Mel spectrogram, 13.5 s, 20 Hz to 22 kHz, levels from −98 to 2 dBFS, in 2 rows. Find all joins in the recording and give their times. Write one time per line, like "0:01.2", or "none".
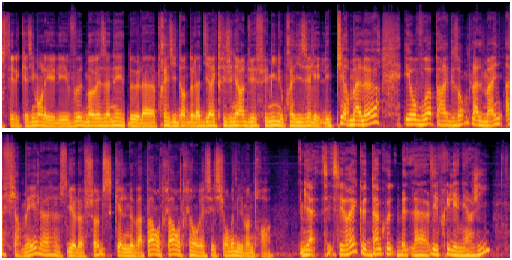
0:01.6
0:07.6
0:09.0
0:12.0
0:12.5

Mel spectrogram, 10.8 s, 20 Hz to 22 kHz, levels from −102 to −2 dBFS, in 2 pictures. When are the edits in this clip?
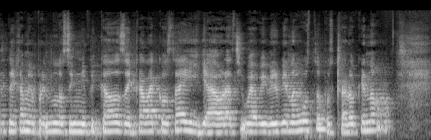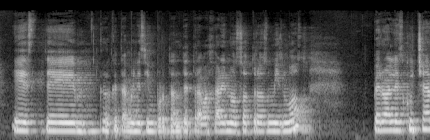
none

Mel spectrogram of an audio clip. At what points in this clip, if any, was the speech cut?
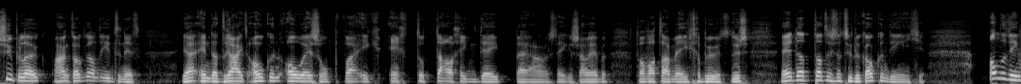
none

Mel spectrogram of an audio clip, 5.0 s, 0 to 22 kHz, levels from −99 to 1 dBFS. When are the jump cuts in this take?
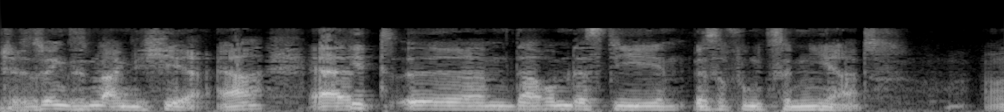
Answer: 0:01.7
0:03.5

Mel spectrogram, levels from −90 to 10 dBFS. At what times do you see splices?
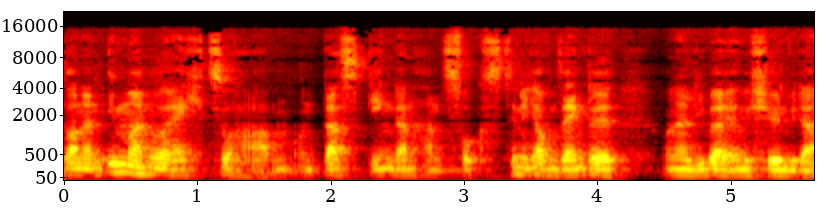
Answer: none

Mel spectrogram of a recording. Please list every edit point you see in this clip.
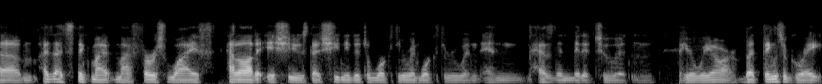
0:02.2
0:04.2
0:06.8

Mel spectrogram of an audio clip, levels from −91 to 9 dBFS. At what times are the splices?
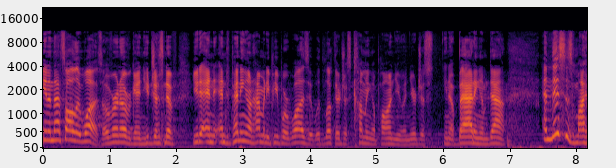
0:01.8
0:04.3

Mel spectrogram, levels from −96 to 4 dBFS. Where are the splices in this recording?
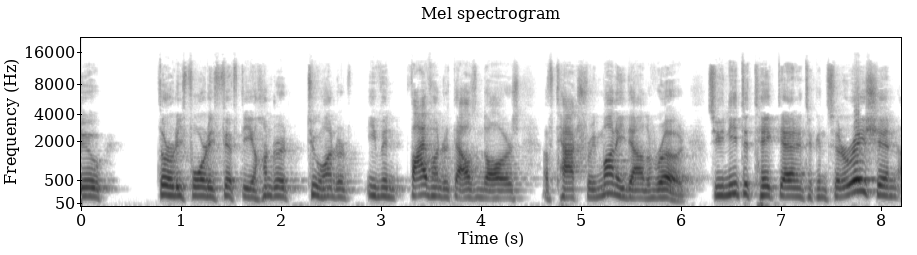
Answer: none

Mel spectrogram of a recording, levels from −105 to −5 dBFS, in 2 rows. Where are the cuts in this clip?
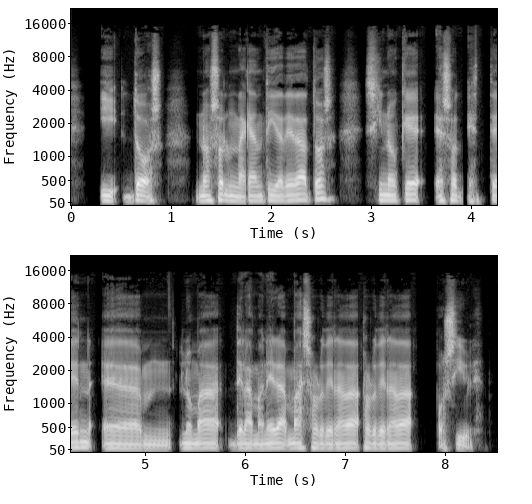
0:01.7
0:03.9
0:07.2

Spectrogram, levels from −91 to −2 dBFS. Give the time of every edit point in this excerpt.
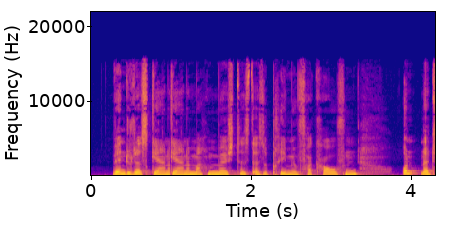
0:01.0

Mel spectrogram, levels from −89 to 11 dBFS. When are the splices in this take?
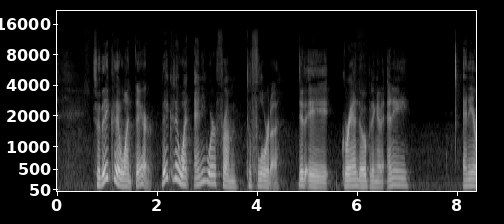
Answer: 0:02.0
0:03.8
0:04.8

